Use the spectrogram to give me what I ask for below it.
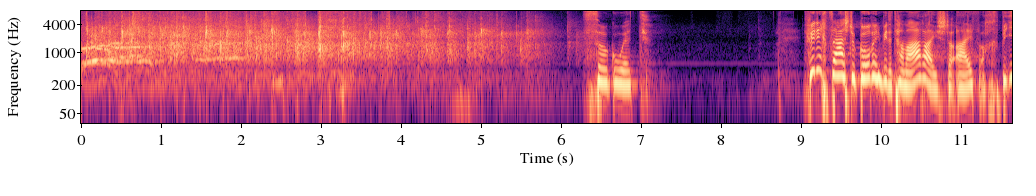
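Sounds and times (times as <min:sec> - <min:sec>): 
applause: 0:00.0 - 0:06.5
speech: 0:06.4 - 0:07.2, 0:09.4 - 0:11.6.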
